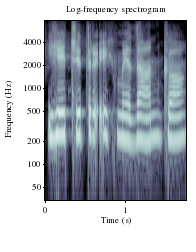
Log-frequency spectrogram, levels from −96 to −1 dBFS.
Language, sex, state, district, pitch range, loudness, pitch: Hindi, female, Jharkhand, Sahebganj, 215-240 Hz, -20 LUFS, 225 Hz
